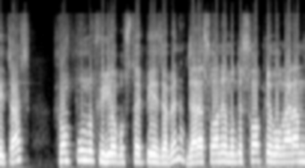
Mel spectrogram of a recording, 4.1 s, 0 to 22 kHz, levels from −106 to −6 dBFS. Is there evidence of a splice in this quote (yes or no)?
yes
